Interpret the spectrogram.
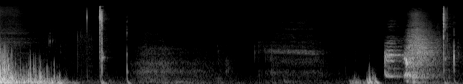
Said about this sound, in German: Gesundheit, Gesundheit und Nein. Gesundheit übrigens. Ähm, ja, eine Freundin von mir hat mal eine Theorie aufgestellt, dass ich immer dreimal niese, glaube ich.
